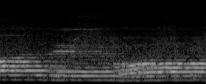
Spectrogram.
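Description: Orthodox liturgical chant sung in long held notes, moving to a new note a little after a second in.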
